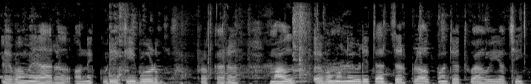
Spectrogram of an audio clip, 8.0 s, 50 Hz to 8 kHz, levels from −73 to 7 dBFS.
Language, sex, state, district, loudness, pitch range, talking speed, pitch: Odia, male, Odisha, Khordha, -18 LUFS, 160-175 Hz, 115 wpm, 170 Hz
